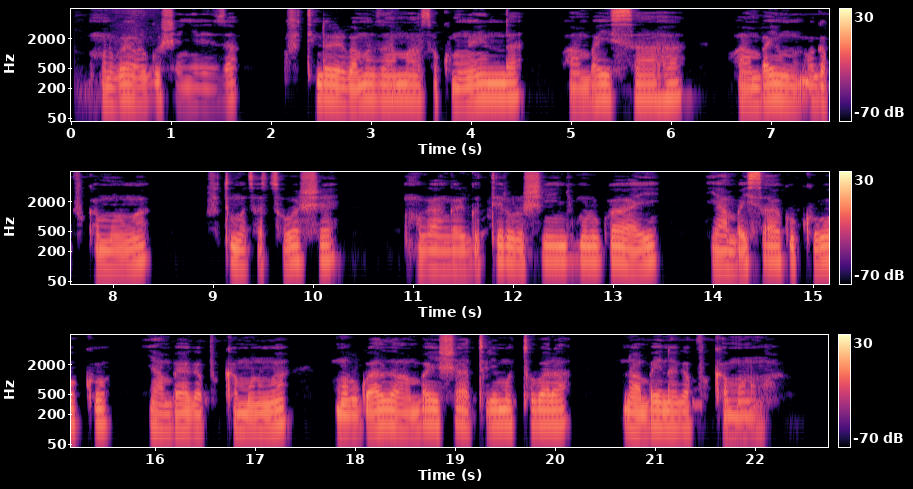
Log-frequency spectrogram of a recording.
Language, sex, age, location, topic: Kinyarwanda, male, 25-35, Kigali, health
